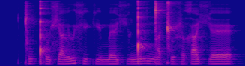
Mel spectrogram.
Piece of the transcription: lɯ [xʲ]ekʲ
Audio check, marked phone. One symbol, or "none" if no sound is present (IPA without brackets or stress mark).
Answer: xʲ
